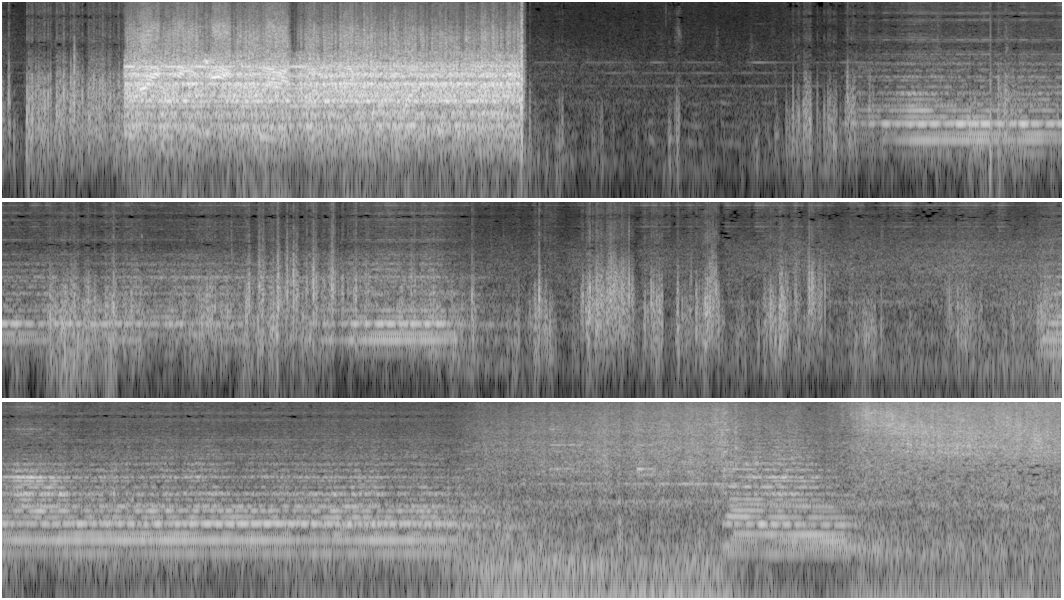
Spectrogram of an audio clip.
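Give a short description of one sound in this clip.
A train horn blows loudly in long blasts.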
